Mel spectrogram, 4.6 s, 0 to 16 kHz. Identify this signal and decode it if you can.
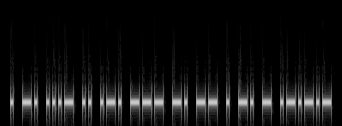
Morse code, heard as a keyed tone, about 32 wpm, 700 Hz. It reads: ENVIRONMENT.
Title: Sentences from Top 1000 Words - Review Part 6 - 30wpm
